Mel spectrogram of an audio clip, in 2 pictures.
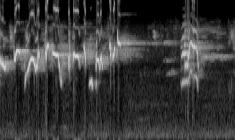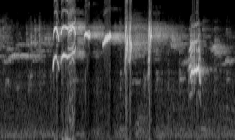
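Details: Oriental magpie-robin of the navy type singing before bathing: a fast jumble of whistled chirps, then quieter spaced phrases with short bright whistles and trills separated by pauses.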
